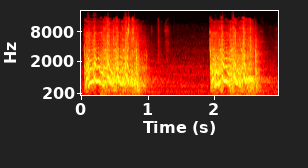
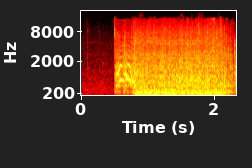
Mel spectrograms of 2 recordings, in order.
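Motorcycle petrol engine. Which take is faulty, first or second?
second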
